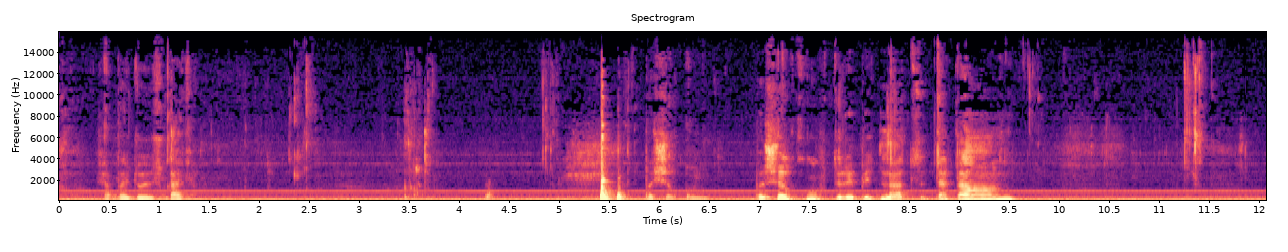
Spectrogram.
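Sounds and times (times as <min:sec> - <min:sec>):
person chewing: 0:01.8 - 0:02.7, 0:03.4 - 0:03.8, 0:04.8 - 0:05.1, 0:09.6 - 0:12.0.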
